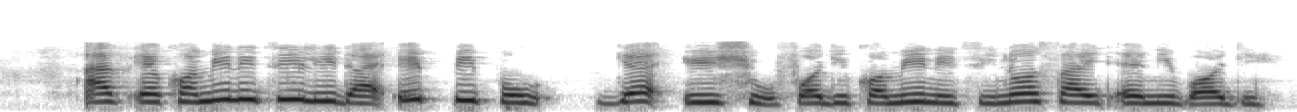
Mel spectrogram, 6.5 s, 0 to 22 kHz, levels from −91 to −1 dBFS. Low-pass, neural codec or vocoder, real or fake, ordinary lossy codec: 5.4 kHz; none; real; none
